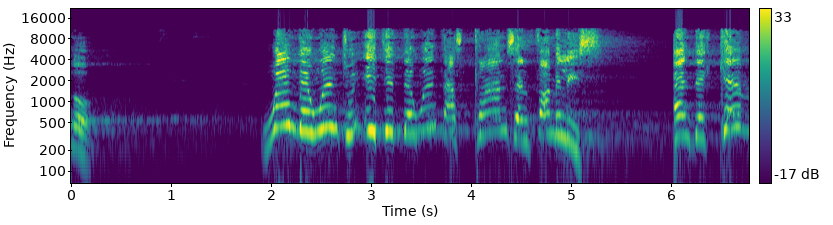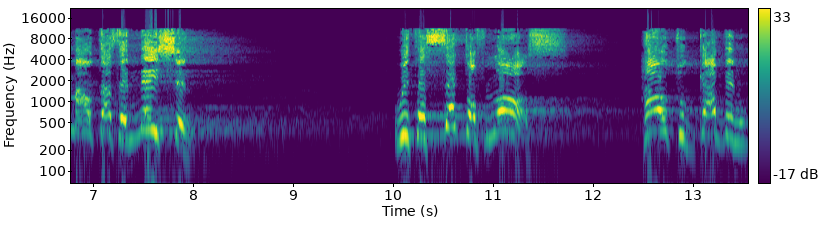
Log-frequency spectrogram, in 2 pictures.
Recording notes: Preached at the First Love Center.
